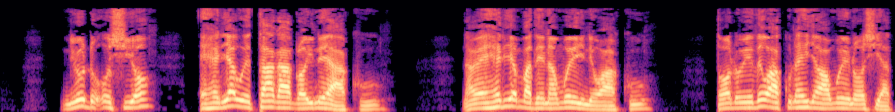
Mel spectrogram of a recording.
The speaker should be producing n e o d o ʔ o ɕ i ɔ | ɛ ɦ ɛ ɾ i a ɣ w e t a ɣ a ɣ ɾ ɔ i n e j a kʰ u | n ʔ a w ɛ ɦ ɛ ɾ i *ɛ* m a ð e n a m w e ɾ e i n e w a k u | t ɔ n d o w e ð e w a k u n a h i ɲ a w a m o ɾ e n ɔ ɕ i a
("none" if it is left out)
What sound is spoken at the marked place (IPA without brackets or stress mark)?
ɛ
